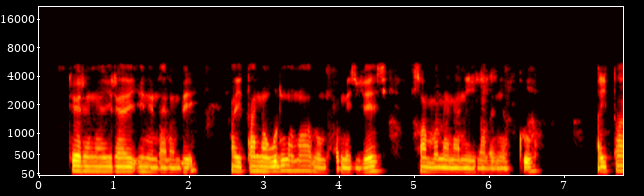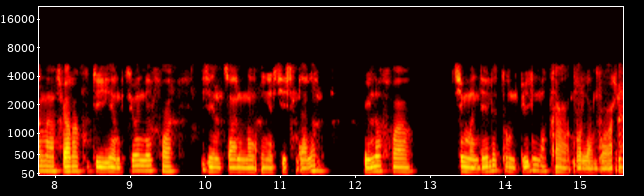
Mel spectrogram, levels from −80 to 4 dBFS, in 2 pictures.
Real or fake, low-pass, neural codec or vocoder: fake; 5.4 kHz; codec, 16 kHz, 4 kbps, X-Codec, HuBERT features, trained on balanced general audio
